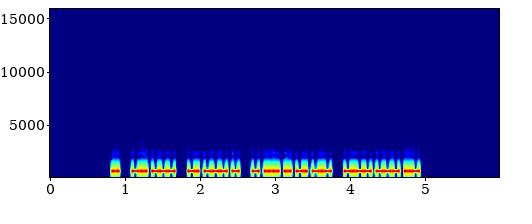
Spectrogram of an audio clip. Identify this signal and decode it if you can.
Morse code, heard as a keyed tone, about 44 wpm, 700 Hz. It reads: I DO NOT THINK YOU
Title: Sets of 5 Words 45wpm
